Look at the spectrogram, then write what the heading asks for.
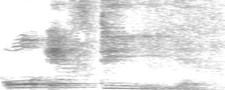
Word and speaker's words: often: O-F-T-E-N, often, right?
